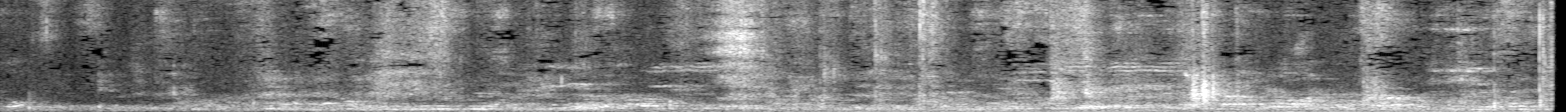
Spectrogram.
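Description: A band plays music through loudspeakers in a large echoing hall.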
